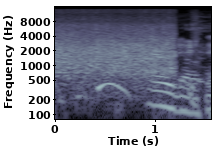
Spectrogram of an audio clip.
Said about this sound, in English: You want claps? I got claps.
